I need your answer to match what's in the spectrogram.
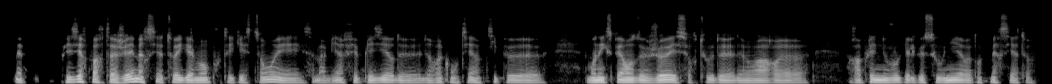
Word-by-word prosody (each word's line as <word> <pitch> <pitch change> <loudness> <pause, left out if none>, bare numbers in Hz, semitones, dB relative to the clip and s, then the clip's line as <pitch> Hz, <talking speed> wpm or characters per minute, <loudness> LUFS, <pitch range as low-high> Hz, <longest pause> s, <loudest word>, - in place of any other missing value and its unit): Beh, - - 0 0.4
plaisir 115 +1 +2
partagé, 100 +2 +3
merci 115 -6 +2
à - - +1
toi 105 +1 +1
également 100 0 +4
pour 100 - -17
tes 95 - -4
questions 105 +6 -1
et 90 -4 0
ça 85 - -12
m'a 90 - -3
bien 100 +4 -2
fait 105 - -4
plaisir 100 +2 +1
de 90 -1 -2
de 90 - -4
raconter 95 +2 -4
un 95 -2 0
petit - - -10
peu, 100 - -6
heu, 95 -3 0 0.4
mon 100 0 +4
expérience 105 0 +4
de 100 -1 +2
jeu 105 +4 +5
et 105 - +4
surtout 105 +2 -5
de 95 -2 0
d'avoir, 95 +1 -1
heu, 90 -1 -3 0.4
rappelé 100 +1 -2
de 100 - +6
nouveau 100 +1 +3
quelques 100 0 -2
souvenirs, 100 +1 +2
heu, 95 - -2
donc, - - -9
merci 105 -1 -4
à - - -5
toi. 90 -5 -13
100 Hz, 240 wpm, -22 LUFS, 95-105 Hz, 0.4 s, de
